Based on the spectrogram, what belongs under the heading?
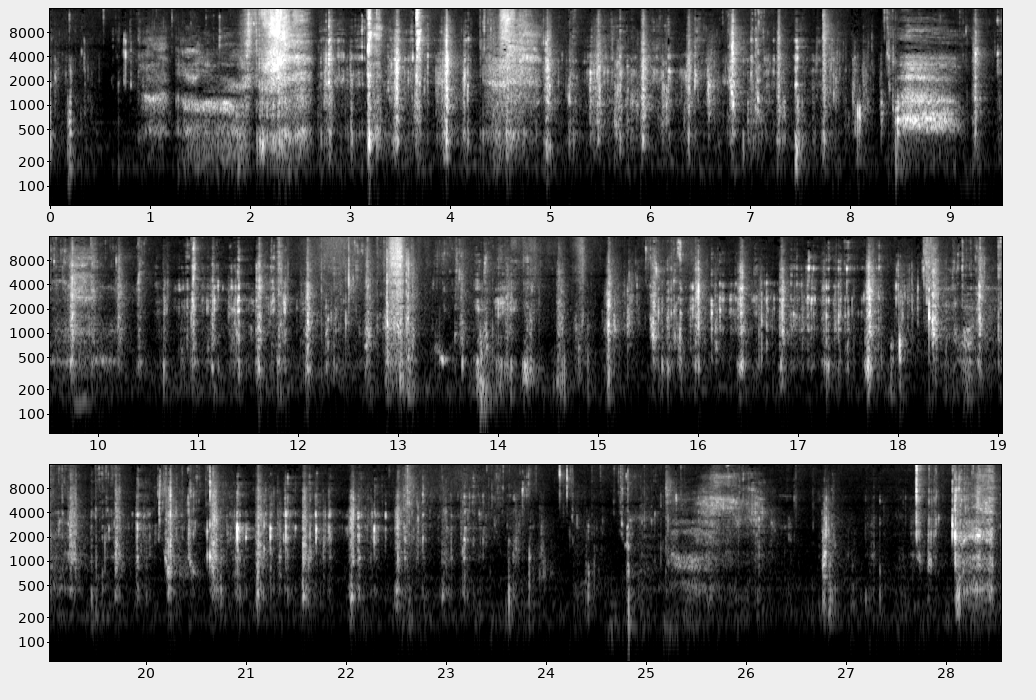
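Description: Close-miked mouth sounds of a person eating spicy braised kimchi with beef large intestine and rice: wet chewing and smacking clicks, broken by a few louder, breathy bursts.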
